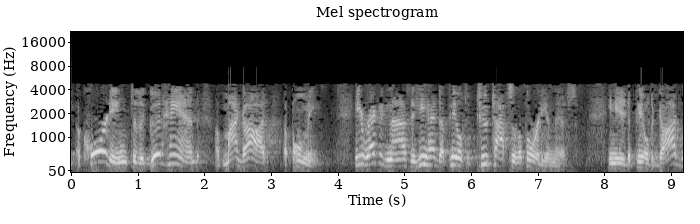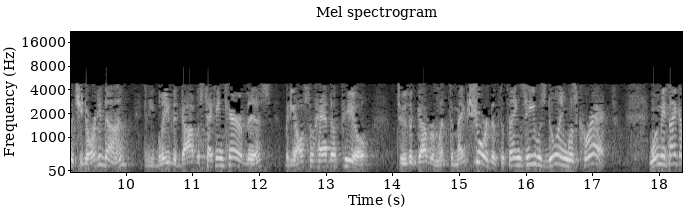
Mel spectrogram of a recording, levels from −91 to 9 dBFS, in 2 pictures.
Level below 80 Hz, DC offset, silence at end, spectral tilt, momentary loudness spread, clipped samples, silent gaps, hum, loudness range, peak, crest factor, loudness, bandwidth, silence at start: -46 dBFS; under 0.1%; 0 s; -7.5 dB/octave; 11 LU; under 0.1%; none; none; 2 LU; 0 dBFS; 12 dB; -13 LUFS; 5 kHz; 0 s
